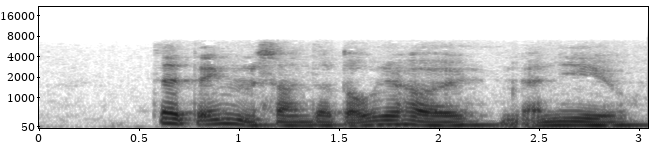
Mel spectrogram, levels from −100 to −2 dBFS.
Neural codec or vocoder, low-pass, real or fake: none; 7.2 kHz; real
